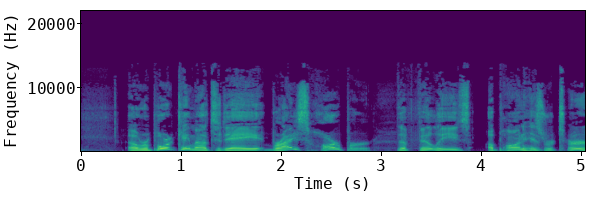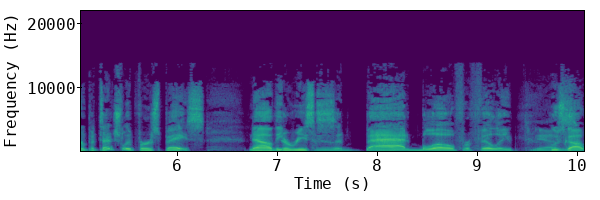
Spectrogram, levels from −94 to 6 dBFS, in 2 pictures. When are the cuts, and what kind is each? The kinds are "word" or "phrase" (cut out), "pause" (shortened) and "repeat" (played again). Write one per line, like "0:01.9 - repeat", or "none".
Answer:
0:01.8 - word
0:03.2 - word
0:03.9 - word
0:05.6 - word
0:07.0 - word
0:07.4 - word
